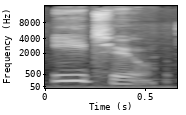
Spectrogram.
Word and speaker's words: Eto'o: Eto'o. – Yeah, there you go. – E and the number two. – Apparently, yeah. That's apparently how it's pronounced.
